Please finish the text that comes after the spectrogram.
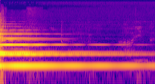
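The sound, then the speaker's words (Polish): A single heavy strike of an iron church bell in the bell tower in Tuczno, with a sharp onset, then a long sustained metallic hum that rings steadily and slowly fades over a few seconds, heard alone. “Widać, że to jest, ma prawdziwy dźwięk dzwonu, natomiast ten następny, który teraz uruchomimy, jest żelazny”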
